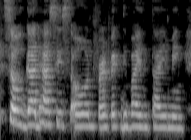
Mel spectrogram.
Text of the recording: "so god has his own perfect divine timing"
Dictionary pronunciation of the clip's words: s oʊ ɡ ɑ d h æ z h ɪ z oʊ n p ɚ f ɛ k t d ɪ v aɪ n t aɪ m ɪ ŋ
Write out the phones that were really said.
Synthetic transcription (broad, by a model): s oʊ ɡ ɑ d h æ s h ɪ s oʊ n p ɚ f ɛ k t d ɪ v aɪ n t aɪ m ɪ ŋ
